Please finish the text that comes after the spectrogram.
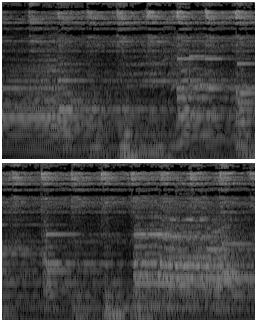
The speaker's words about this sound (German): Hauptthema ist eine ziemlich klare Anleihe an das, was eben bei Tschaikowskis Zuckerfee auch funktioniert. Ein zauberhaftes Glöckchen Klavier, unschuldig, zerbrechlich.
